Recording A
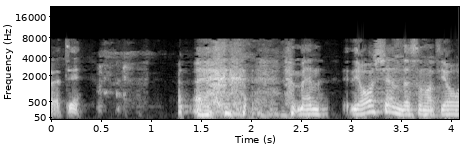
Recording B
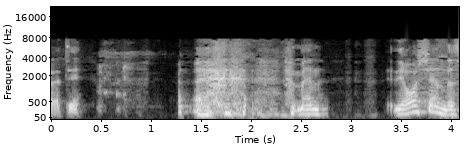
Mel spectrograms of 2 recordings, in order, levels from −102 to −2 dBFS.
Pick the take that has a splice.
A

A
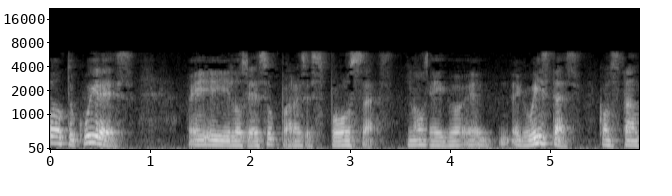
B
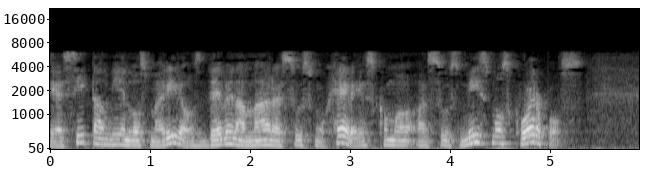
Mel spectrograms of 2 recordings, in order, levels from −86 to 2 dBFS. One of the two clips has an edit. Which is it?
A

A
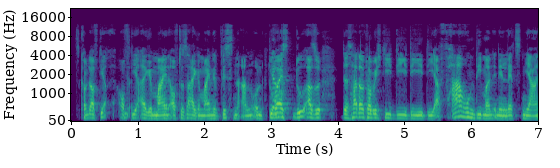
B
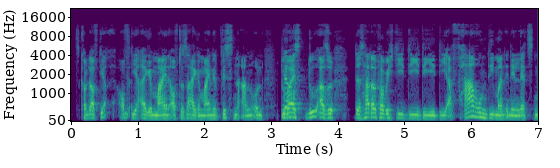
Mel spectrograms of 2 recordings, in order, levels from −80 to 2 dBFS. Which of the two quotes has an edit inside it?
A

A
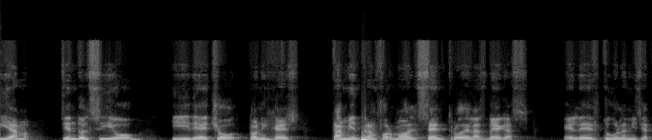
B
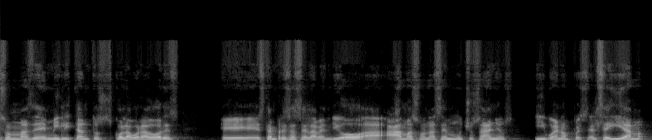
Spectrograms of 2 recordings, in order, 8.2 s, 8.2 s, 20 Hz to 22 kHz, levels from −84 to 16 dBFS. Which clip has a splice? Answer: B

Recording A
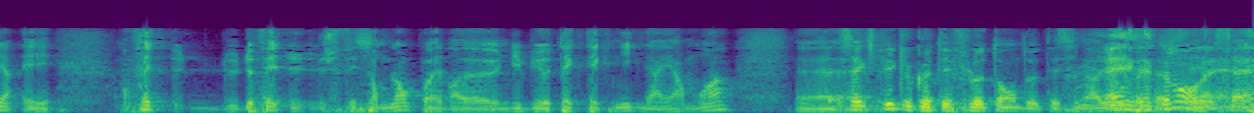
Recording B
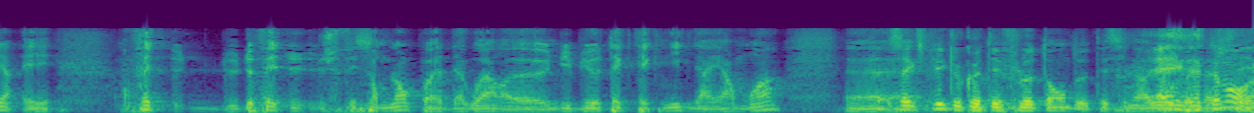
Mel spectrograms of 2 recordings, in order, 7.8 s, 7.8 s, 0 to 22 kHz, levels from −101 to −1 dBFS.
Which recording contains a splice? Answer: A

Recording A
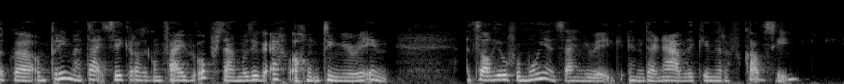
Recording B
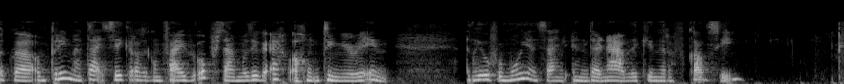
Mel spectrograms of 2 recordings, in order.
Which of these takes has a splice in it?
B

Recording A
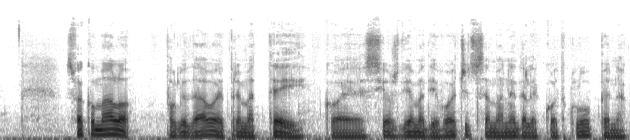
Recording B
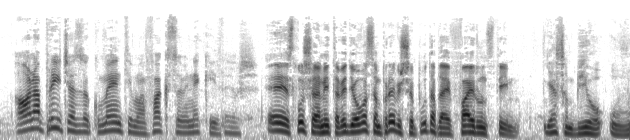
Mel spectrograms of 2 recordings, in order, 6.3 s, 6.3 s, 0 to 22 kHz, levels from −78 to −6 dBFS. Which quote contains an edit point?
B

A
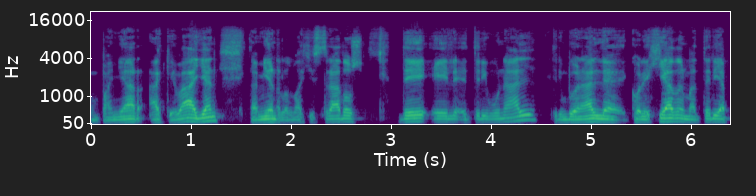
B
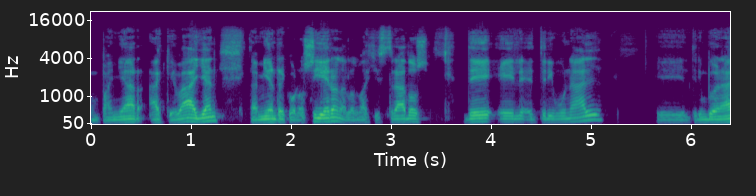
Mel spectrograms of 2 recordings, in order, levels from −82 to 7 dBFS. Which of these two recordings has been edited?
A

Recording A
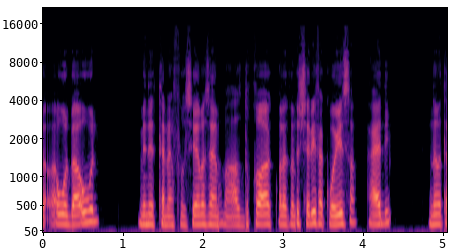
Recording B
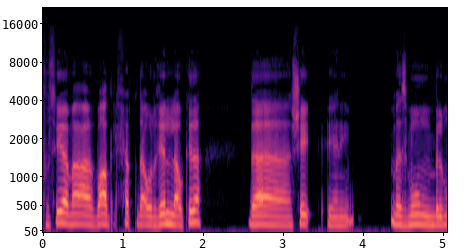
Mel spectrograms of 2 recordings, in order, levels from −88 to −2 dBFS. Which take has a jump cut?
A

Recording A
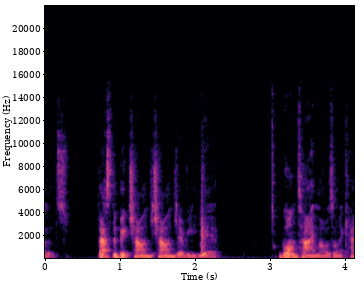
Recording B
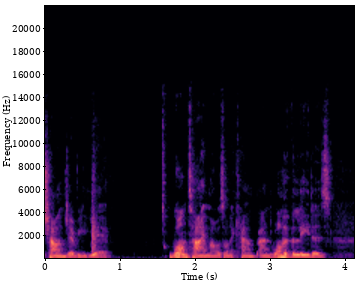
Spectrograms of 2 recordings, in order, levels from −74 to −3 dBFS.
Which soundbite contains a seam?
A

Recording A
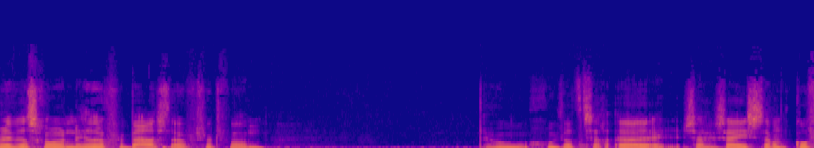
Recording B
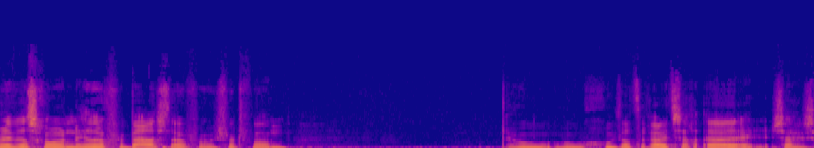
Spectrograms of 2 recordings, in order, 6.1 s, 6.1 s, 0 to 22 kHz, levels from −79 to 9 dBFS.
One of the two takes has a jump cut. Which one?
A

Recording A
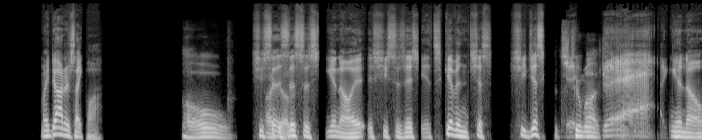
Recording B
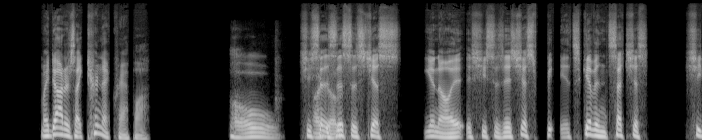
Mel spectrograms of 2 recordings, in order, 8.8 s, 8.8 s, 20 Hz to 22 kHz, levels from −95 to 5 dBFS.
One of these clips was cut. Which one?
A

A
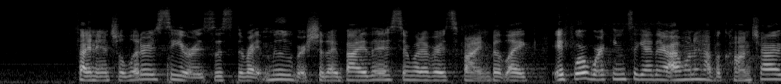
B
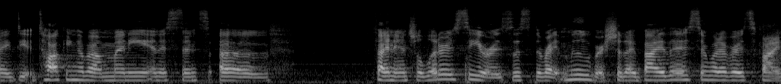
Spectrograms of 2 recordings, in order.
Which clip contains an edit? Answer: A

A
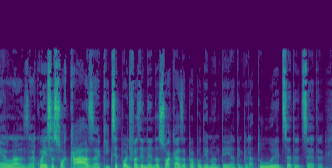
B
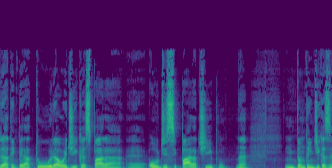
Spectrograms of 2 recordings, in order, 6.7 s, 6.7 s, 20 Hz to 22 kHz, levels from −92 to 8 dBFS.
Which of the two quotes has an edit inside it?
B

